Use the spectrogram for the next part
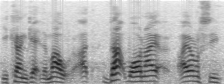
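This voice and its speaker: Man, casual vlog, slightly high voice, halting chatty talk, outdoors, handheld camera. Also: muffled recording. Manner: chatty, hesitant, self-talk while working. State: out of breath. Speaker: bike park builder. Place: outdoors in woods.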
